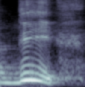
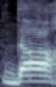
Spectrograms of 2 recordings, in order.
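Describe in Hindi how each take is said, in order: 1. स्वर एक लंबी 'ee' ध्वनि है। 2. स्वर एक छोटी 'uh' ध्वनि है। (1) "वो दी कहलाएगा" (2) "वहां पे उसे द बोलेंगे"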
